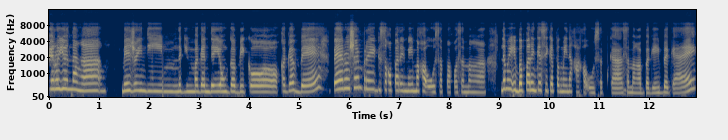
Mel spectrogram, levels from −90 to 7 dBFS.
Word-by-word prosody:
Pero 370 +1 +5
'yun 380 -1 +4
na 350 -1 +4
nga, 290 0 +4 0.7
medyo 300 +1 +2
hindi 280 -2 -1
naging 260 -1 -3
maganda 260 0 +2
yung 265 0 +2
gabi 255 -1 -1
ko 250 0 +2 0.5
kagabi 265 -1 0 0.3
pero 365 +5 +6
siyempre 390 -4 +1
gusto 320 +1 -6
ko 315 - +1
pa 305 0 -2
rin 295 -1 -2
may 285 0 0
makausap 245 -4 -1
ako 230 0 -8
sa 240 - -9
mga 235 -1 -7
alam 350 +8 -2
mo - - +1
yung 315 - +2
iba 300 - +9
pa 325 +2 +4
rin 320 - +4
kasi 305 0 -2
kapag 275 -2 -3
may 260 - -2
nakakausap 225 -4 -7 0.2
ka 200 0 -3
sa 225 - -10
mga 205 -1 -6
bagay-bagay, 210 - -3
265 Hz, 170 wpm, -22 LUFS, 235-305 Hz, 0.7 s, iba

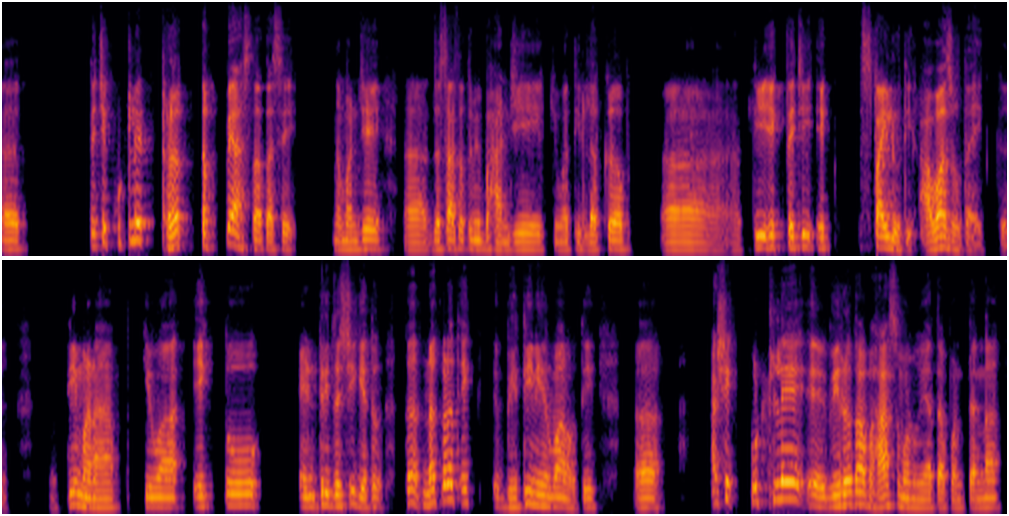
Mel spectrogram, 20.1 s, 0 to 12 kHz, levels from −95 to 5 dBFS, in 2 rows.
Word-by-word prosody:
अ, 115 0 +3 0.7
त्याचे 400 - -2
कुठले 460 - +3 0.2
ठळक - - +5
टप्पे - - 0
असतात - - +2
असे, - - -2 0.5
म्हणजे 110 +3 0 0.3
अ, 105 -1 -3
जसं 115 - +2
आता - - -2
तुम्ही 115 -2 -1
भांजे 105 +1 -2
किंवा 105 0 -7 0.2
लकब 115 +3 +1 0.3
अ, 100 - -9 0.9
ती 145 0 +4
त्याची 140 +2 +1
एक 135 0 -2 0.3
स्टाईल - - +4
होती, - - -2
आवाज - - +5
होता - - -7
एक - - -14 0.7
ती 150 - +1
म्हणा 110 -5 +2 0.3
किंवा 120 -1 +2 0.2
एक 130 0 -1
तो 145 - +1 0.7
एंट्री 125 +4 +1
जशी 140 +4 +1
घेतो 120 -3 -1 0.3
तर 175 0 +2
नकळत 185 +8 +2
एक 170 - -3 0.3
भीती 115 +8 -2
निर्माण 125 -4 +2
होते. 115 +3 -5 0.4
अ, 115 - -1 0.7
असे 440 - 0 0.2
कुठले 450 0 +5
अ, 425 - +1
विरोधाभास 145 -1 +4
म्हणूयात 105 -2 -2
आपण 105 -1 -3
त्यांना. 115 +1 -2
125 Hz, 135 wpm, -22 LUFS, 110-150 Hz, 0.9 s, ठळक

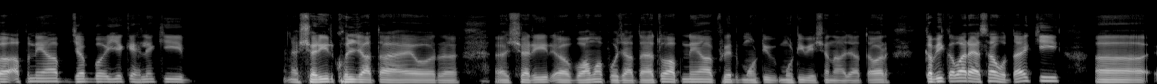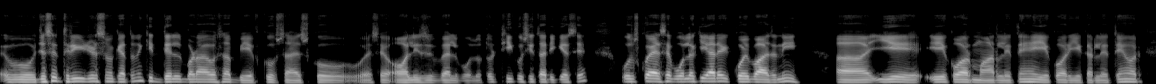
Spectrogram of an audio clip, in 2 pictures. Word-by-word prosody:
अपने 140 +3 -2
आप 130 -3 -5
जब 130 0 -1
ये 130 +2 -1
कह 115 -2 -1
लें 125 +1 -4
कि 125 -1 -4 1.2
शरीर 120 +2 +6
खुल 115 -1 +5
जाता 110 -1 +2
है 100 0 +1
और 100 0 -2 0.6
अ, 100 - -2
शरीर 110 +2 0
अ, 105 - +3
वार्म 105 +3 +2
अप 120 - -4
हो 100 - 0
जाता 100 0 -1
है। 100 - +2
तो 130 - -1
अपने 120 +1 -1
आप 115 -3 +1
फ़िर 110 -1 -1
मोटी 100 +1 -4 0.2
मोटिवेशन 100 -1 -4
आ 90 - -5
जाता 90 +2 -6
है 105 - +2
और 105 -1 -2 0.4
कभी-कभार 145 +3 +5
ऐसा 155 - +4
होता 115 -8 +1
है 155 - +3
कि 165 -1 +2 0.4
अ, - - +1
वो 110 +1 +2
जैसे 125 +7 +3
थ्री 140 +1 +3
इडियट्स 140 0 -1
में 135 - -2
कहता 130 +3 -1
है - - -5
ना - - -3
कि 155 - 0
दिल 125 +1 +1
बड़ा 120 -1 +2
वैसा 115 +1 0
बेवकूफ 100 +1 -4
सा 95 - -3
है - - 0
उसको 95 -1 -5
ऐसे 100 +1 -6
ऑल 100 +1 0
इज़ 100 -1 -4
वेल 95 -1 -1
बोलो 90 +1 -10
तो 120 - -5
ठीक 130 -1 -4
उसी 125 0 -3
तरीके 115 -1 -1
से 145 +8 -5 0.5
उसको 140 +3 +1
ऐसे 140 +2 +4
बोलो 130 +1 0
कि, 145 +2 0
"अरे! 140 +1 +5
कोई 130 -1 +3
बात 115 -3 +4
नहीं। 135 +3 -1
अ, 105 0 0
ये 115 0 +2 0.2
एक 115 0 -4
और 110 -2 +5
मार 95 0 0
लेते 95 +5 -3
हैं, 125 0 +2
एक 105 -1 -1
और 100 -2 0
ये 95 -1 -3
कर 95 0 -4
लेते 95 +5 -4
हैं" 130 - 0
और 125 0 -2
115 Hz, 220 wpm, -24 LUFS, 100-125 Hz, 1.2 s, शरीर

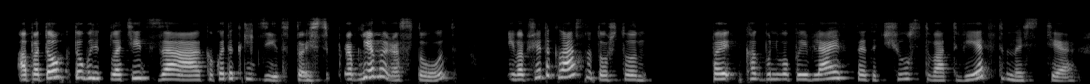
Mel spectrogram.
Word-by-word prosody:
а 220 - +5
потом 295 +9 +6
кто 310 -1 -2
будет 285 -1 +1
платить 250 +5 +1
за 210 -2 +6
какой-то 255 +4 -3
кредит. 230 -8 -8
То - - -2
есть, 195 +1 -4
проблемы 325 +9 +3
растут. 195 -1 -5 0.5
И, 235 - -5
вообще, 230 +7 +1
это 425 - -2
классно 340 -3 +4
то 210 -6 -3
что 210 +2 -6
он, 195 -2 -9 0.6
по - - +1 0.2
как 255 -1 -5
бы 240 - -6
у - - -7
него 240 0 -2
появляется 240 +5 +1
это 220 -2 -4
чувство 240 -1 -7
ответственности 185 - -5
235 Hz, 155 wpm, -24 LUFS, 210-280 Hz, 0.6 s, потом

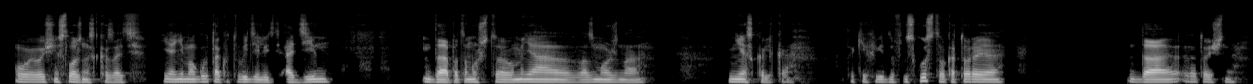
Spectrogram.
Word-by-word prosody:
Ой, 120 -2 +1
очень 120 +2 0
сложно 115 -2 +2
сказать. 105 -1 -5 0.2
Я 125 -2 0
не 120 - +2
могу 120 +1 +1
так 115 -1 0
вот 135 - -17
выделить 115 -2 -2
один, 115 +3 +1 0.9
да, 115 -3 +5
потому 115 +2 0
что 115 -1 -1
у - - +1
меня, 115 -1 +3
возможно, 110 0 -2 0.8
несколько 120 -4 -1 0.5
таких - - -11
видов 115 -1 -5
искусства, 125 0 -1
которые 115 -1 +2 1.2
Да, 115 0 +5
это 130 0 -7
точно. 115 +1 -5
115 Hz, 120 wpm, -24 LUFS, 110-120 Hz, 1.2 s, да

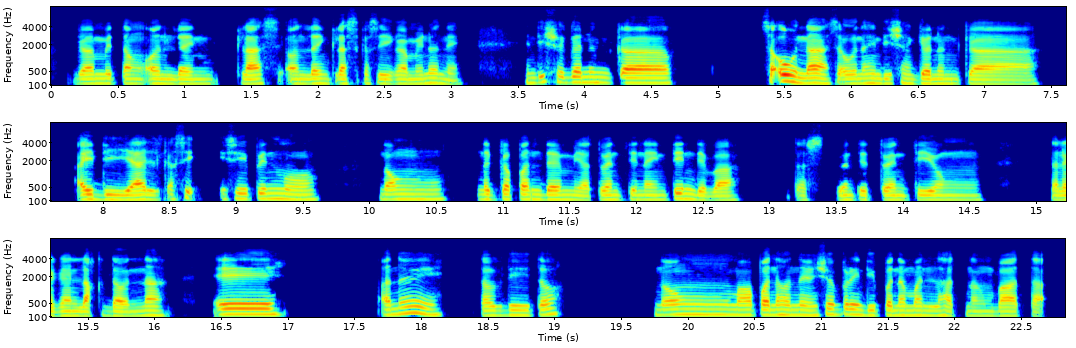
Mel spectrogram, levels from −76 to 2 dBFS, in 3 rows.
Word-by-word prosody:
gamit 130 0 -1
ang 130 -1 0
online 125 -1 -1
class. 125 +1 +1
Online 125 +1 0
class 125 0 -1
kasi 125 -1 -4
kami 125 0 -2
no'n 140 0 -2
eh. 110 - -17 0.5
Hindi 160 +4 -2
siya 160 -1 -3
ganon 155 -2 0
ka 145 -1 +7 0.7
sa - - +2
una, 145 -8 +8
sa - - -2
una 130 +1 0
hindi 130 - -4
siya 130 -3 -2
gano'n 125 -1 0
ka-ideal 125 +2 +1
kasi 140 +1 -6
isipin 150 +2 -3
mo, 135 -2 -1 0.5
noong 140 0 -2 0.2
nagkapandemya 130 -3 0
2019, 125 +3 -2
'di 120 - -1
ba? 115 0 0 0.4
Tas, 120 -1 -9
2020 125 0 -3
yung 120 -1 -6 0.5
talagang 120 0 -1
lockdown 120 0 0
na, 135 - +4 0.4
eh, 160 0 +5 0.7
ano 155 +5 0
eh, 170 -6 0 0.2
tawag 130 0 -1
dito, 140 +4 -2 0.6
noong 155 0 -1
mga 145 0 +3
panahon 145 -1 +3
na 140 - +1
'yon, 135 - -3
siyempre, 155 0 +1
hindi 135 -1 -3
pa 140 0 -1
naman 135 -1 -1
lahat 125 -2 -2
ng 120 -1 -6
bata, 120 0 +1
130 Hz, 140 wpm, -23 LUFS, 125-145 Hz, 0.7 s, una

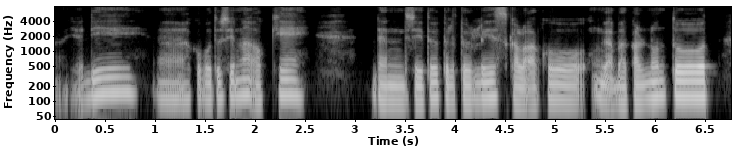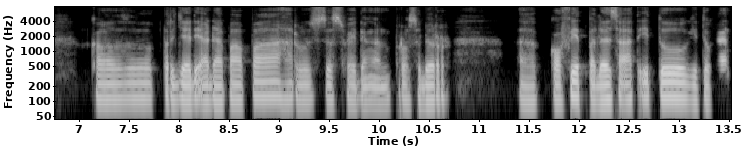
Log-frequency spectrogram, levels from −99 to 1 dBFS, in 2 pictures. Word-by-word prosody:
Eee, - - -22 0.2
jadi, 130 +5 -2 0.5
eee, 115 0 -7
aku - - -12
putusinlah, 125 +5 -3
"Oke," 135 +1 -5 0.6
dan 100 -1 -2
di 100 - -7
situ 100 +2 -1
tertulis 110 +4 -1
kalo 100 -2 0
aku 105 +1 -2
nggak - - -2
bakal 100 +2 -2
nuntut 125 0 +5 0.6
kalo 110 +1 0
terjadi 105 -1 +3
ada 105 0 +2
apa-apa 120 +3 +1
harus 105 +1 -3
sesuai 105 0 -1
dengan 95 -1 -1
prosedur, 105 0 0 0.7
eee, 100 -1 -2 0.2
Covid 115 +4 +4
pada 105 0 +5
saat 110 0 +2
itu 120 0 +6
gitu 105 +1 -1
kan. 110 0 +1
110 Hz, 135 wpm, -27 LUFS, 105-120 Hz, 0.7 s, itu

